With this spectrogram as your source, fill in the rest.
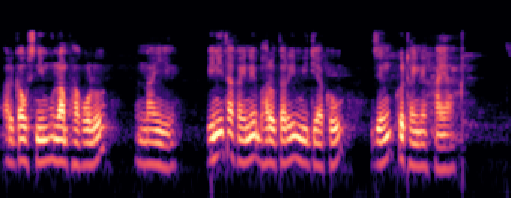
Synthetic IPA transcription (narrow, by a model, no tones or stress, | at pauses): a̰ɾɡawsnimulampʰakʰɔlɯ | naje | b̥init̪ʰakʰajnɯbʱaɾɔtaɾimidijakʰɯw | zɯŋpʰɯtʰajnɯhaja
